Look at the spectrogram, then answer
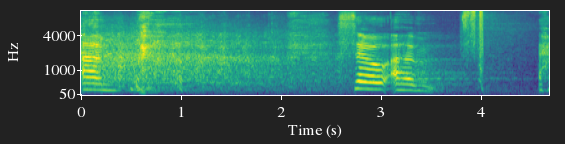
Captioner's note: laughter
